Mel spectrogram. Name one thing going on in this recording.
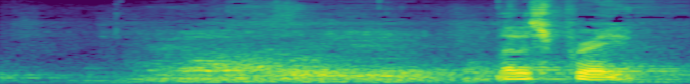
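A congregation murmurs a response together.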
